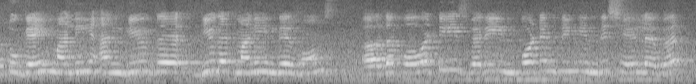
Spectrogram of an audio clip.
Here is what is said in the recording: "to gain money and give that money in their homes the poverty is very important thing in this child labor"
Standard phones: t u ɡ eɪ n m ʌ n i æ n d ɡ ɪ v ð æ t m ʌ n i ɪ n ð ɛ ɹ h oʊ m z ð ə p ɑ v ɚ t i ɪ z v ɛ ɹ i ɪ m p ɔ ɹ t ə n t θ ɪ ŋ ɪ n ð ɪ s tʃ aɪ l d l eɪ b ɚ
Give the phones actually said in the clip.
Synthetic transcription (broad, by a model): t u ɡ eɪ n m ʌ n i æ n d ɡ ɪ v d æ t m ʌ n i ɪ n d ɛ ɹ h oʊ m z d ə p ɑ v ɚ t i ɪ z v ɛ ɹ i ɪ m p ɔ ɹ t ə n t t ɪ ŋ ɪ n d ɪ s ʃ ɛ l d l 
